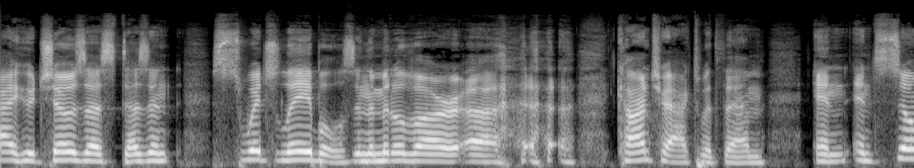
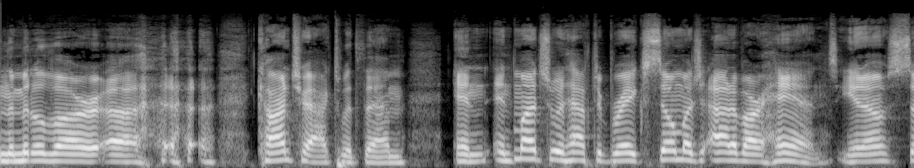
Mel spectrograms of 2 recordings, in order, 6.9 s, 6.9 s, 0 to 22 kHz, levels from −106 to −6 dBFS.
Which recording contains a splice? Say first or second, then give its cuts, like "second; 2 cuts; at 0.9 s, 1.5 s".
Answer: second; 1 cut; at 3.9 s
